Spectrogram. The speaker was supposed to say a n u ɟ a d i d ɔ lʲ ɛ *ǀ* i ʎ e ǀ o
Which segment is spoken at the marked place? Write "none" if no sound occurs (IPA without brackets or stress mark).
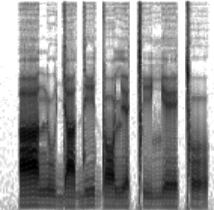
ǀ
